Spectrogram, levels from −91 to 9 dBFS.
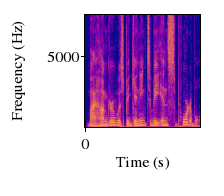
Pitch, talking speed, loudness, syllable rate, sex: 140 Hz, 180 wpm, -16 LUFS, 6.3 syllables/s, male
